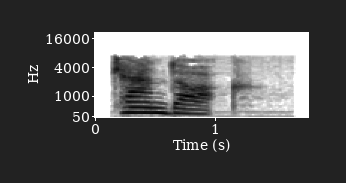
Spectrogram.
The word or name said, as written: candock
